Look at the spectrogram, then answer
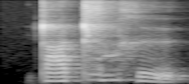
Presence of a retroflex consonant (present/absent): present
